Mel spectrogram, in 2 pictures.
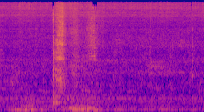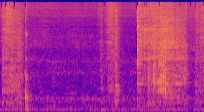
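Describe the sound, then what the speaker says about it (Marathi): Semolina being dry-roasted without ghee in a pot over a low gas flame for rava ladoo, stirred with a spoon that gives intermittent scraping and rubbing bursts against the metal, close and fairly quiet. "पातेल्यात का भाजते सगळीकडून हीट पण लागते आणि चांगला भाजला जातो बारीक गॅसवरती भाजूया"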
